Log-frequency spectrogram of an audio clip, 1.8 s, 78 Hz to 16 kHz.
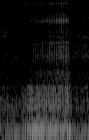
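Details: Purring of an F2 Savannah cat receiving affection and petting: a deep, continuous vibrating rumble that grows stronger mid-phrase and then eases off, with no other sounds.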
